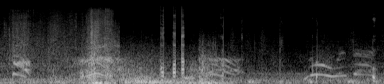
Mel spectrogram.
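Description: A burning arrow strikes and bursts into flame with a whoosh.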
